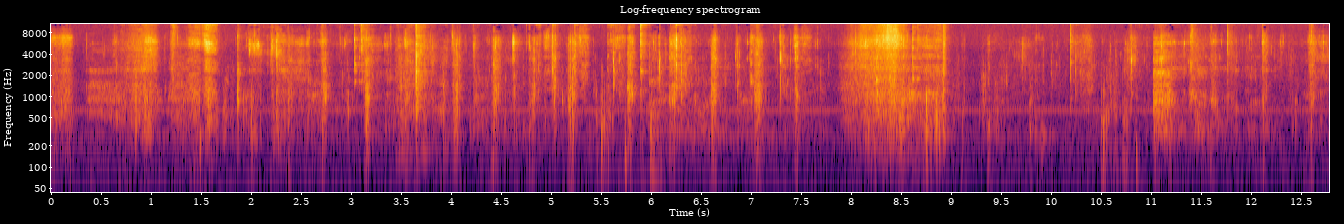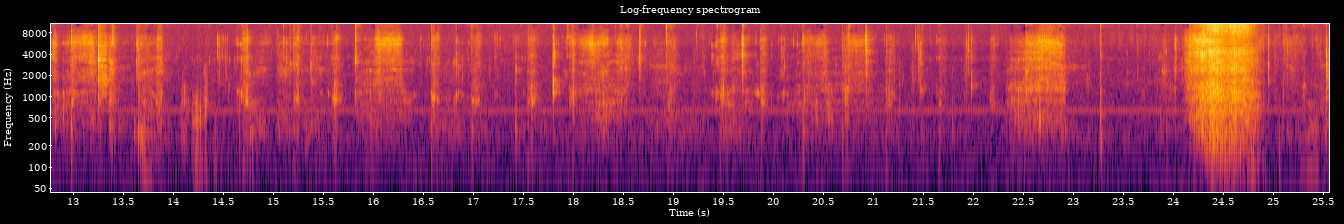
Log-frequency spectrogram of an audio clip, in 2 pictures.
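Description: Close-miked mukbang eating of kimchi ramen with dumplings and ham: steady wet chewing and lip smacks. A louder, second-long slurp comes about eight seconds in, and another near the end.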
